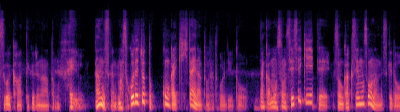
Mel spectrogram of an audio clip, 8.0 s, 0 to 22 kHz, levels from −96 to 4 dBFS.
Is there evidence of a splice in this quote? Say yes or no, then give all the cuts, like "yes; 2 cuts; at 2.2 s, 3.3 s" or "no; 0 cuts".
yes; 2 cuts; at 1.8 s, 6.2 s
